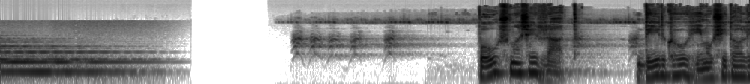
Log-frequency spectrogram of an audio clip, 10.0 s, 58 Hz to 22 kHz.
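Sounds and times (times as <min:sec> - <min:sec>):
cricket trill: 0:03.6 - 0:10.0
dog barking faint yelps: 0:03.9 - 0:05.5.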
